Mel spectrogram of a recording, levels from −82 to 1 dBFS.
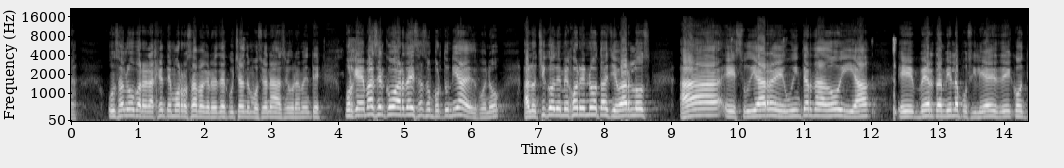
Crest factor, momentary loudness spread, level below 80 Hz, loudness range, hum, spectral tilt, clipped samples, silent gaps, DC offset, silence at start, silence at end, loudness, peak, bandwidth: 12 dB; 10 LU; -52 dBFS; 3 LU; none; -5.5 dB/octave; under 0.1%; none; under 0.1%; 0 s; 0 s; -13 LUFS; 0 dBFS; 12 kHz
